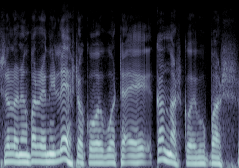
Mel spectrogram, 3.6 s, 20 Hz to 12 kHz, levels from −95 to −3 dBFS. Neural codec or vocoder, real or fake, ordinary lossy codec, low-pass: none; real; none; none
